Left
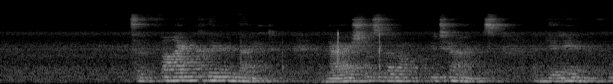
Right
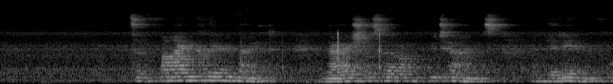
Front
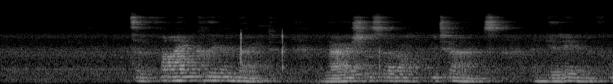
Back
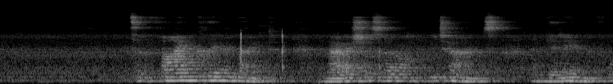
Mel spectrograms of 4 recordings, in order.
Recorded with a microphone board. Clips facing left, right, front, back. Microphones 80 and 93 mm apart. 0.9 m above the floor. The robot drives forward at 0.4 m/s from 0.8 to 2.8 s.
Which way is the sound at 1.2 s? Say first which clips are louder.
Even, back 1 dB; 45° right.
